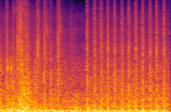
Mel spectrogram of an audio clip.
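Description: Sustained machine-gun fire in the WWII shooter Hell Let Loose, with rapid close bursts and a short break before steady rhythmic shots resume, loud and alone.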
